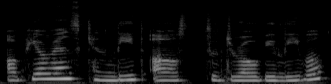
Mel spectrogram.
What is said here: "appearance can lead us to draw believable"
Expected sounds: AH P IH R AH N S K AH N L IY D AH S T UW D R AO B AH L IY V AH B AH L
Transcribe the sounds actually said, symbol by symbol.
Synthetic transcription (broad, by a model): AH P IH R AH N S K AH N L IY D AH S T UW D R AO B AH L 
